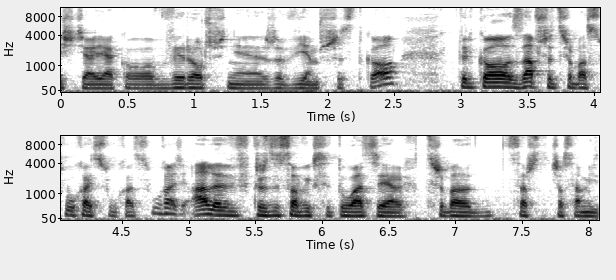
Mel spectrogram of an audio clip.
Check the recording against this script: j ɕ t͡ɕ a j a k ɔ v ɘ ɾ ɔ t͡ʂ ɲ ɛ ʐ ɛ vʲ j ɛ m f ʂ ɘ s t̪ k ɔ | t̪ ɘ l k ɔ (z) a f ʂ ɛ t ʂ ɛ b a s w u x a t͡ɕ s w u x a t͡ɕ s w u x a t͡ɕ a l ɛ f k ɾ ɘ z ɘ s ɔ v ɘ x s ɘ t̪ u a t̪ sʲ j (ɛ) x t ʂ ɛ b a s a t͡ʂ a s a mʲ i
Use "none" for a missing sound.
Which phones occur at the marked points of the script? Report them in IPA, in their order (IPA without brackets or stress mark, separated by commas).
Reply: z, a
